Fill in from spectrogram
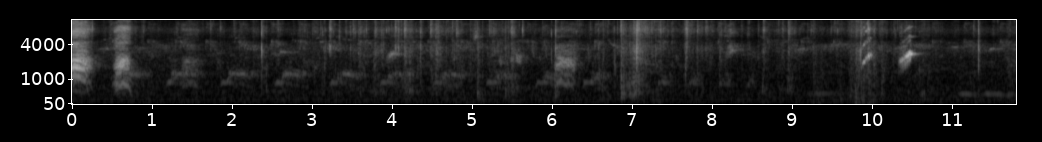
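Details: Crows calling angrily while fighting over food: harsh, cawing calls, loud bursts at the start and again near the end, with many fainter overlapping caws from several birds in between and brief rustling noises.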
